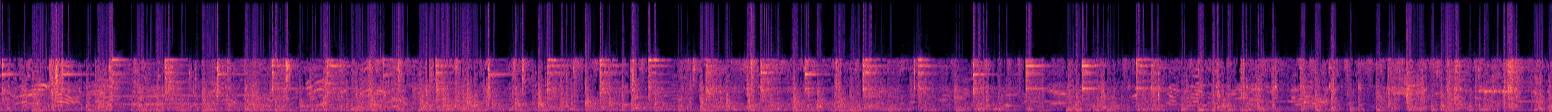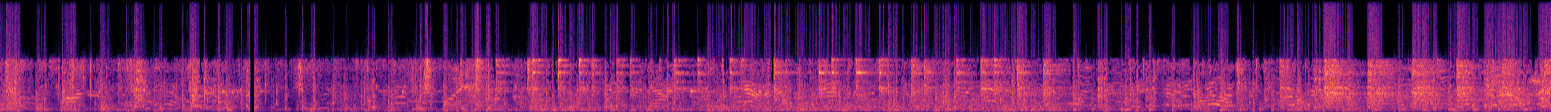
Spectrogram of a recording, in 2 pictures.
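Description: Large wood bonfire crackling with frequent sharp pops, over the voices of a crowd and music.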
